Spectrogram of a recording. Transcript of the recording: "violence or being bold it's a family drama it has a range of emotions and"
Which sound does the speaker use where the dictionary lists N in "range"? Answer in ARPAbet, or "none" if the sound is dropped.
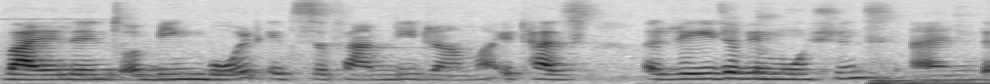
none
